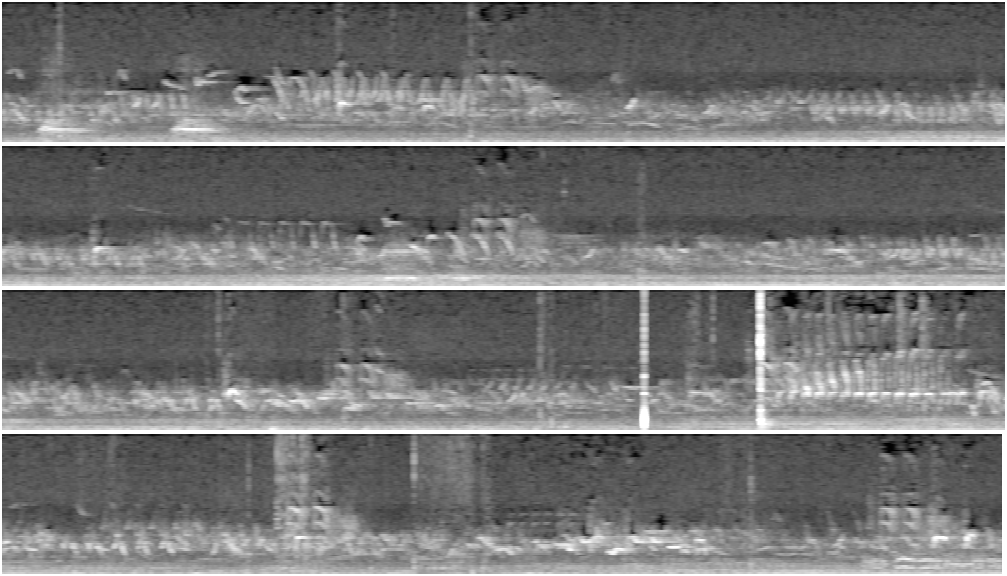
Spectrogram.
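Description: Several small birds chirping and singing over a low, steady rumble. Two sharp clicks about a second apart come about two-thirds of the way through.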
